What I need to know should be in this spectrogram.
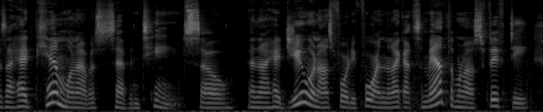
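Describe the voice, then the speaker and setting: Talking very fast with hardly any pauses, a woman with an American accent has a fairly low pitch and ordinary pitch variation. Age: 70s. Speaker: mother of a livestreamer, former dance teacher. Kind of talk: casual chat.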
